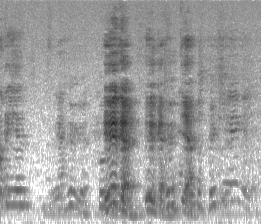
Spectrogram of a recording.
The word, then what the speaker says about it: hygge: According to Wikipedia, they write behind it how you need to pronounce it, and they it sounded like more of a something like a sumo wrestler said, because it's like yo. It's like how you start the fight.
